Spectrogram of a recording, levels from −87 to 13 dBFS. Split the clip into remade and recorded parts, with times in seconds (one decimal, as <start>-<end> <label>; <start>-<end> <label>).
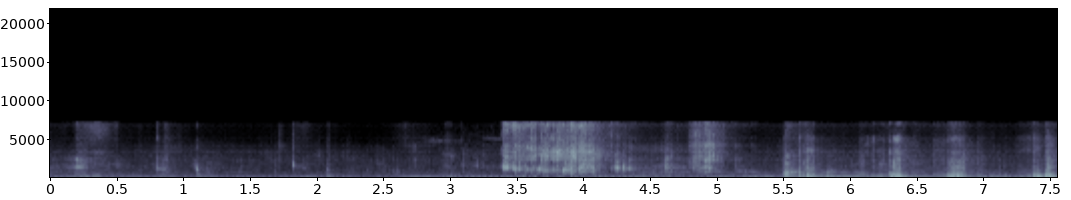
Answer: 0.0-2.9 remade; 2.9-3.4 recorded; 3.4-7.6 remade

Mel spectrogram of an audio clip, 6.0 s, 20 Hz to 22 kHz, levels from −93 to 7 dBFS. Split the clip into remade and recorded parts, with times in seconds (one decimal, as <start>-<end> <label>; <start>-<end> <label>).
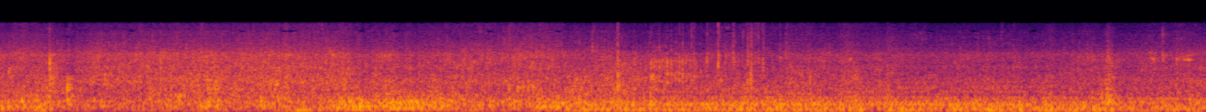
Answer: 0.0-0.5 remade; 0.5-3.9 recorded; 3.9-4.6 remade; 4.6-5.6 recorded; 5.6-6.0 remade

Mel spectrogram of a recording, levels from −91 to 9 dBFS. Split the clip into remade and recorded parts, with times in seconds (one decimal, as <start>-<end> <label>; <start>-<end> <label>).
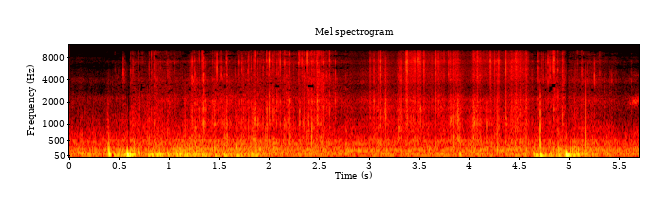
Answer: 0.0-2.8 recorded; 2.8-4.6 remade; 4.6-5.7 recorded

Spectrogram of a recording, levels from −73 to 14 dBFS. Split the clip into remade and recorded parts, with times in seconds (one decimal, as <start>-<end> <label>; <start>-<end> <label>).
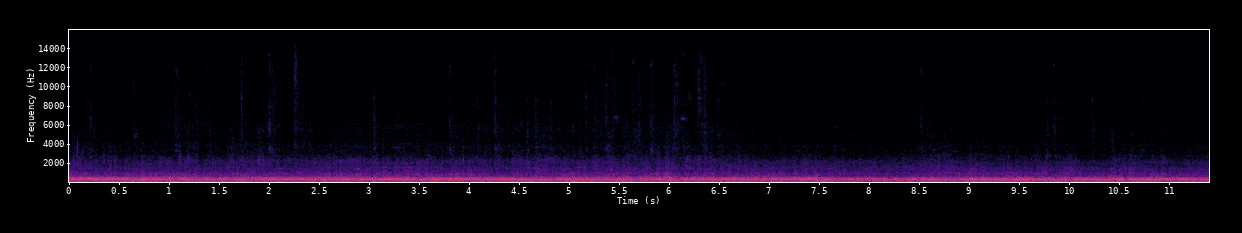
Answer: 0.0-8.0 recorded; 8.0-8.8 remade; 8.8-11.4 recorded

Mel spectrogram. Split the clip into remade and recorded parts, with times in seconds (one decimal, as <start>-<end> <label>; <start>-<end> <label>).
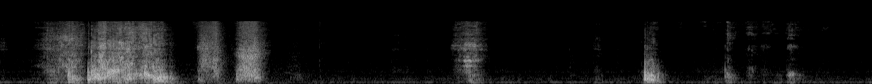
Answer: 0.0-1.7 remade; 1.7-3.3 recorded; 3.3-8.7 remade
